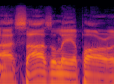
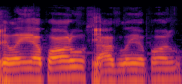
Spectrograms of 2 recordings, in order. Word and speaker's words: Szayelaporro: Szayelaporro. That's how I say that shit. Szayelaporro. Yeah. I used to say Szayelaporro. I didn't even pronounce the Z.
